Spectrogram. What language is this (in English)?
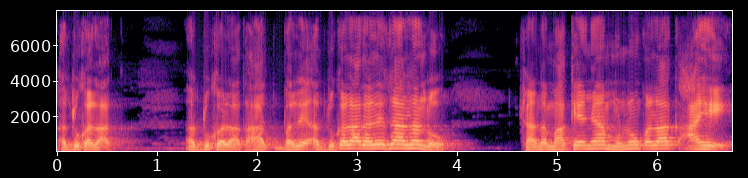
Sindhi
